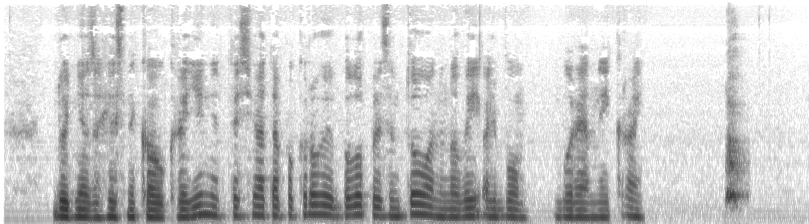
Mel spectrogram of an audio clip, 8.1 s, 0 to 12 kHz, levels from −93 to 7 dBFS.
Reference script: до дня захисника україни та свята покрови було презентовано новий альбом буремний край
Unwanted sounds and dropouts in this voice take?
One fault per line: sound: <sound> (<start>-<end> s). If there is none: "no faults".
sound: bark (7.2-7.5 s)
